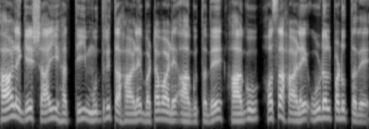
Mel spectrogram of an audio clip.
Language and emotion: Kannada, neutral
